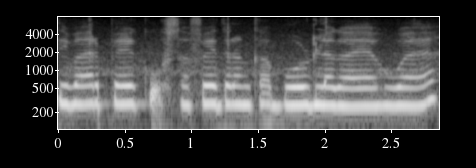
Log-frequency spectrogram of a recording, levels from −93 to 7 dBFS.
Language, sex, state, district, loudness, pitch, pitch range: Hindi, female, Jharkhand, Garhwa, -12 LUFS, 275 Hz, 265-280 Hz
